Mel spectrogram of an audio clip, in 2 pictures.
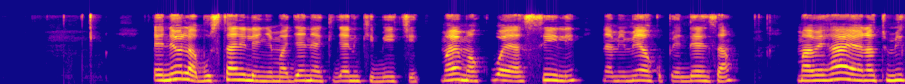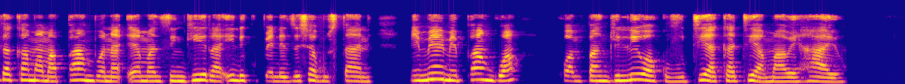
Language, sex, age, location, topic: Swahili, female, 25-35, Mombasa, agriculture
